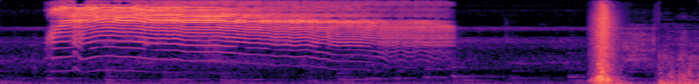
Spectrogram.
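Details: Frog featured in a ranked compilation of funny frog sounds: a sustained, high, harmonic squeal lasting about four seconds with a slight waver, fading out. A loud thump and a noisy burst follow near the end.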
